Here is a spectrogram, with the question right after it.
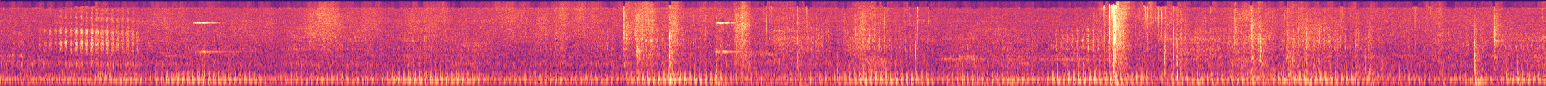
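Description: A sleeping kitten snores in soft, low, rhythmic pulses, much like a gentle purr.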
